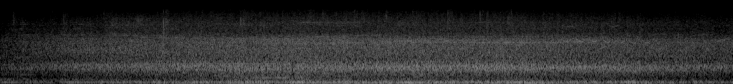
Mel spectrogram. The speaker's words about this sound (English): Special one for our production crew, the men and women who is assembling the stage twice a night. Big round of applause, huh?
